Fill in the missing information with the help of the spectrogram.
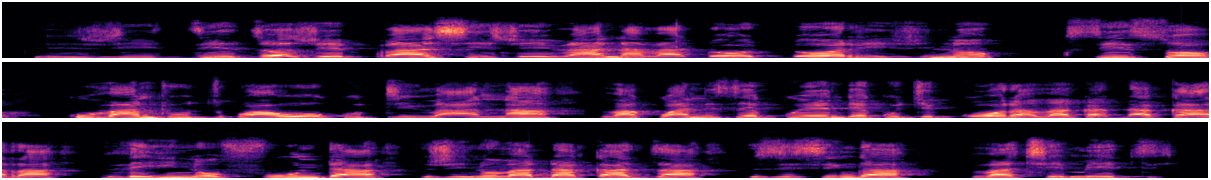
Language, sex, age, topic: Ndau, female, 36-49, education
